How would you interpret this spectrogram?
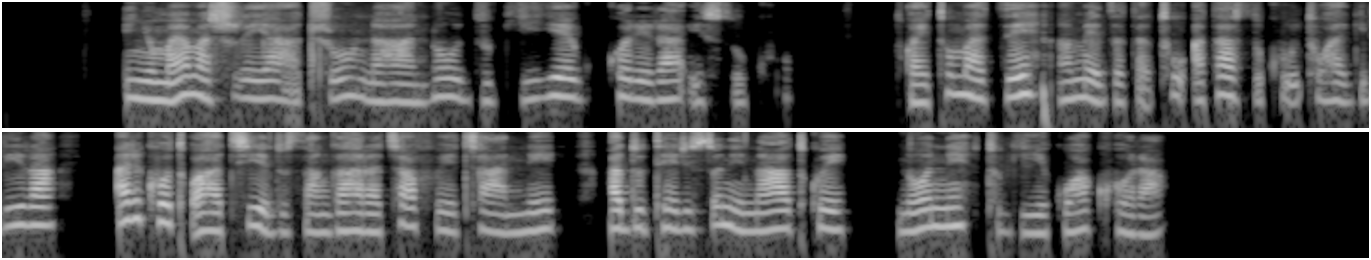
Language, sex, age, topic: Rundi, female, 25-35, education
